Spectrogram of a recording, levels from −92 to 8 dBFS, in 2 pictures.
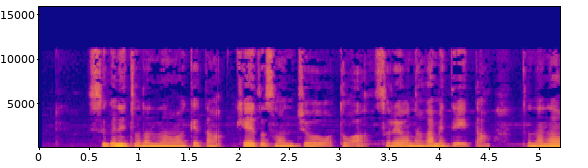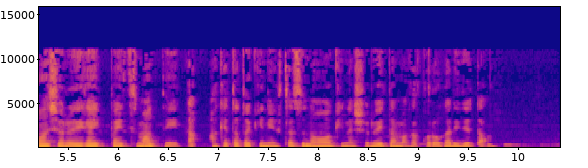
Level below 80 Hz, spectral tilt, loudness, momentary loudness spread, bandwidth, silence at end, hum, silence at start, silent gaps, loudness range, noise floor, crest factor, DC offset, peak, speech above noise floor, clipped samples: -58 dBFS; -5.5 dB/octave; -22 LUFS; 12 LU; 11.5 kHz; 0.5 s; none; 0.5 s; none; 3 LU; -58 dBFS; 18 dB; under 0.1%; -4 dBFS; 36 dB; under 0.1%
